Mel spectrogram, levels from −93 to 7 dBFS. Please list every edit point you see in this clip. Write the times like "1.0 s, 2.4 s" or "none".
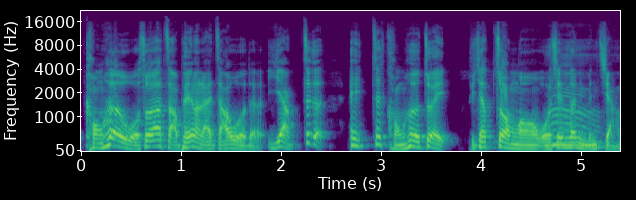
3.8 s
